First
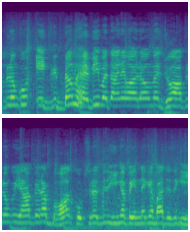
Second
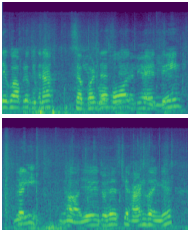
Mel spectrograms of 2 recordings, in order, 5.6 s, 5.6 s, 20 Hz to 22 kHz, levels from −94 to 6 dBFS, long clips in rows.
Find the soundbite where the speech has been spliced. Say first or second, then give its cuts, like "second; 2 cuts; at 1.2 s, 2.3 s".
second; 1 cut; at 1.5 s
